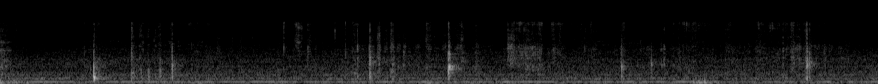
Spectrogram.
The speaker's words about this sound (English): It says open here. It's hard to get open.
